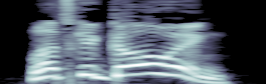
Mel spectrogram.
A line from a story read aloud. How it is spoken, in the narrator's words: he yelled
